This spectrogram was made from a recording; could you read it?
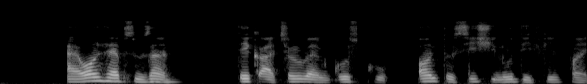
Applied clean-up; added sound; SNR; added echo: neural mask model DeepFilterNet 3.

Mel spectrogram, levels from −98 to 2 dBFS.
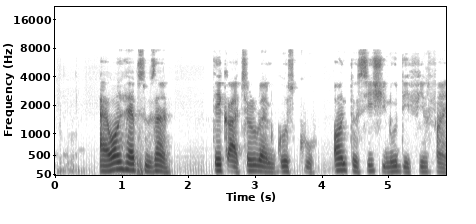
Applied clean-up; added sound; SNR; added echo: none; none; none; none.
